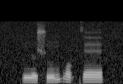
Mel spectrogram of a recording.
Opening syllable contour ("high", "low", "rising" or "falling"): low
